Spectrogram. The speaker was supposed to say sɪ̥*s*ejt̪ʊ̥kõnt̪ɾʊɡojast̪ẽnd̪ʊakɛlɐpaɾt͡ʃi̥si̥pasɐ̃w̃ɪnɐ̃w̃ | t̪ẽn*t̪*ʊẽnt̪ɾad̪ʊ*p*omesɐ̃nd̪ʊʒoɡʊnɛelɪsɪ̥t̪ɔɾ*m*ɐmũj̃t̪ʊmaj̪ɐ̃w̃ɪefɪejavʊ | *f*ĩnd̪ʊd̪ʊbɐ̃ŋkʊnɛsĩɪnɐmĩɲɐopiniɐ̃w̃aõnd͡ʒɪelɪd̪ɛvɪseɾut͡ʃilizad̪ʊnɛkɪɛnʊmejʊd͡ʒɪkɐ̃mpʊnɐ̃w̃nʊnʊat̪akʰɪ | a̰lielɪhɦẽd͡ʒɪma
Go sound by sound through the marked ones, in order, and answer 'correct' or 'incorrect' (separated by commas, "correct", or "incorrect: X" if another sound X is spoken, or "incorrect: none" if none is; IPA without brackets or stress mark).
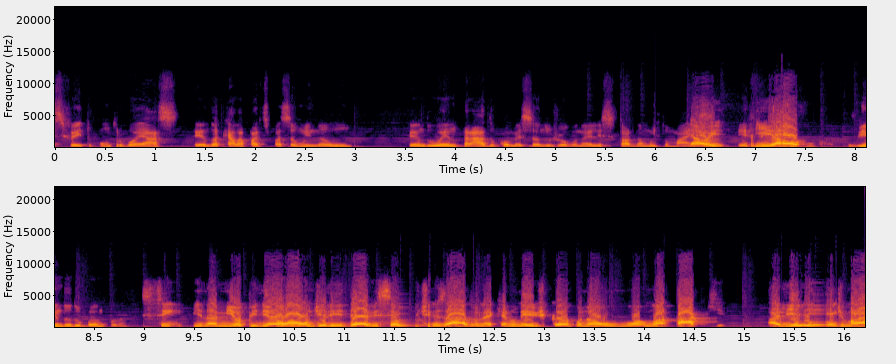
incorrect: f, incorrect: d̪, incorrect: k, incorrect: n, incorrect: v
